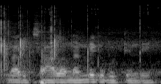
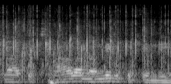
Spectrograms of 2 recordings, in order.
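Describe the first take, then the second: First: చాలా leaned on, whole line much softer; hushed emphatic repetition; soft heartfelt echo. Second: Said in the usual way. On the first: Shown as a demonstration. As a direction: repeat it quietly, letting it sink in.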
